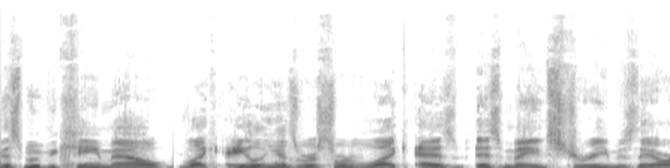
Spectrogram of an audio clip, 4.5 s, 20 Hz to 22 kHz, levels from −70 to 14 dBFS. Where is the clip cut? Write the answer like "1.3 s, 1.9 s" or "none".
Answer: 1.1 s

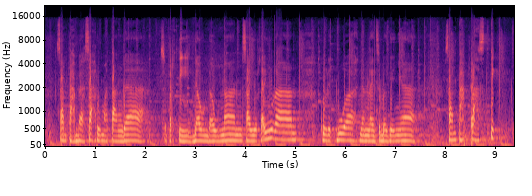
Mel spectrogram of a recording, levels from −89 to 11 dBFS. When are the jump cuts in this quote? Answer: none

